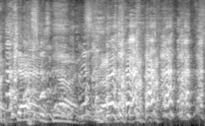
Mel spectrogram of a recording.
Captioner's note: laughing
